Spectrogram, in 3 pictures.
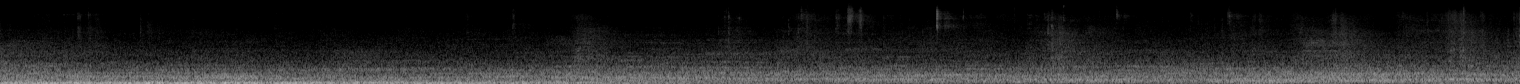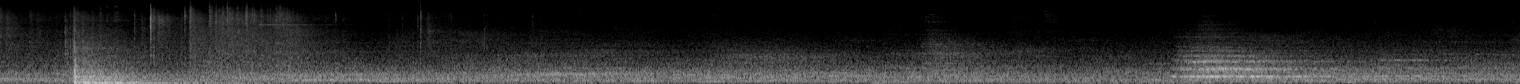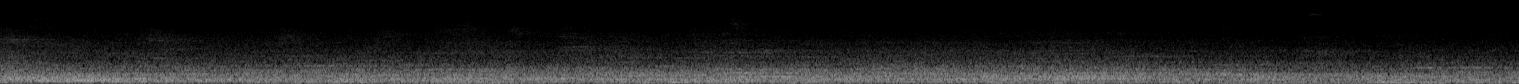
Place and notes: Rue de la Légion dHonneur, Saint-Denis, France - La Basilique de Saint-Denis (Lady Chapel)
The quietest spot in La Basilique de Saint-Denis with an almost constant stream of local people lighting candles and offering prayers (recorded using the internal microphones of a Tascam DR-40).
